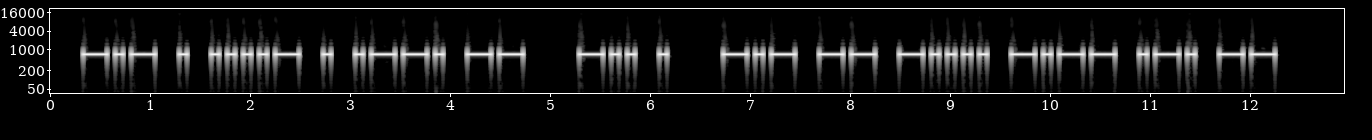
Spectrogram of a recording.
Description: Morse code, heard as a keyed tone, about 15 wpm, 700 Hz. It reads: KE4EPM DE KM6YRM
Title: USA Callsign DE Callsign - 6 Characters - 15wpm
